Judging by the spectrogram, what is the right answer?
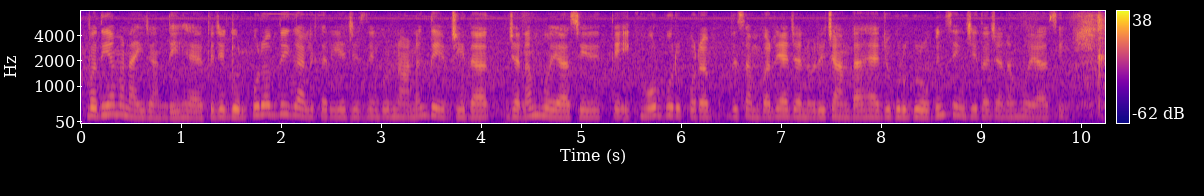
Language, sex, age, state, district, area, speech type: Punjabi, female, 30-45, Punjab, Bathinda, urban, spontaneous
